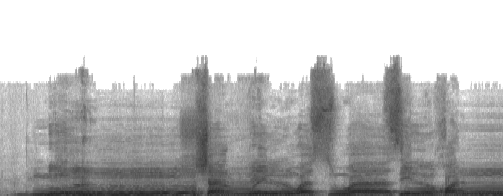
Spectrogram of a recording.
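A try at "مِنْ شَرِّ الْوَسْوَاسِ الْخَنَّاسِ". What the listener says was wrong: Ra harfine dikkat edelim. Hala kalın çıkıyor. Min şerril, şerril. Ra, ince ra harfinin nasıl çıkarıldığını, nasıl çıkarılması gerektiğini biz yine de doğru okuyalım ki izleyici kardeşlerimiz de tam bu şeyi fark etsinler.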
